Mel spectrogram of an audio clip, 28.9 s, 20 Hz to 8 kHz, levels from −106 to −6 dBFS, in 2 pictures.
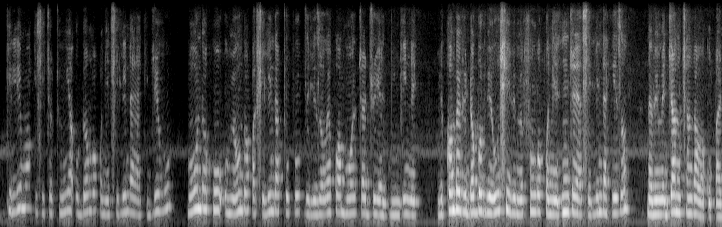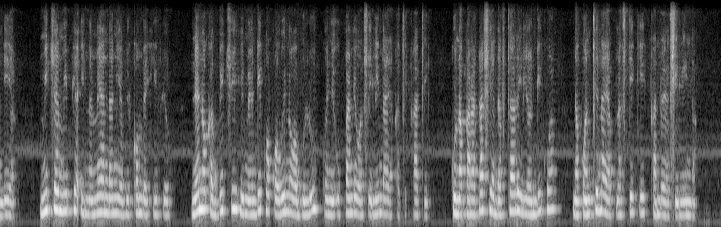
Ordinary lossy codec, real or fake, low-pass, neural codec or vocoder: Opus, 24 kbps; fake; 7.2 kHz; codec, 16 kHz, 16 kbps, FreqCodec, larger model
